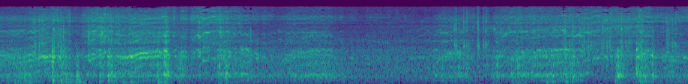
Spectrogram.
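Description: The electric motors of radio-controlled monster trucks whine as they race.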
